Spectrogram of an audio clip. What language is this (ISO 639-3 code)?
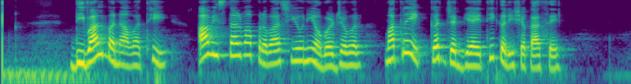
guj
